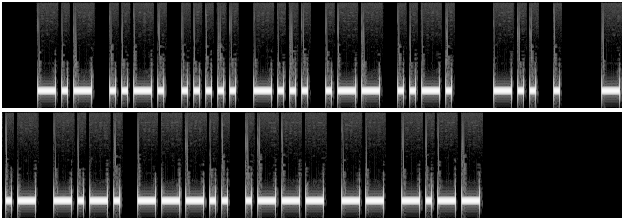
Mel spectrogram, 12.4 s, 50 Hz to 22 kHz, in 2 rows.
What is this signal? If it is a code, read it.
Morse code, heard as a keyed tone, about 20 wpm, 700 Hz. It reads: KF5BWF DE KC8JMY
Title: USA Callsign DE Callsign - 6 Characters - 20wpm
